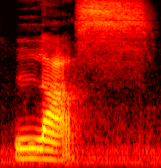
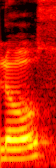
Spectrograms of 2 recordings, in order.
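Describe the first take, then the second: First: The vowel is an open ah sound. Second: The vowel is a pure, rounded oh sound. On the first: The speaker calls it wrong. "the majority was using an a" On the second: The speaker calls it right. "instead of saying los"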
